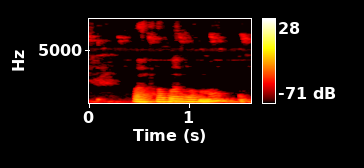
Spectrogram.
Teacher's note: होंठ का होंठ से स्पर्श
